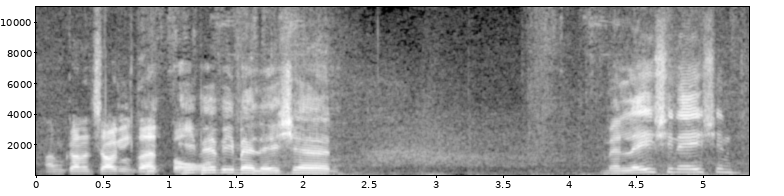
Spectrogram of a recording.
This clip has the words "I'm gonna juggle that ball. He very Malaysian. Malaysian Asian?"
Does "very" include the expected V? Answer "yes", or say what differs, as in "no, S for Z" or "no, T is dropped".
no, P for V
